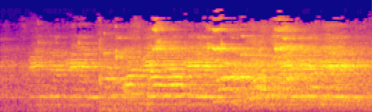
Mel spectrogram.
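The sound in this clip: Basketball dribbling by a player out on top during a Lakeland college game, steady repeated bounces of the ball against the court floor under a constant wash of crowd noise.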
